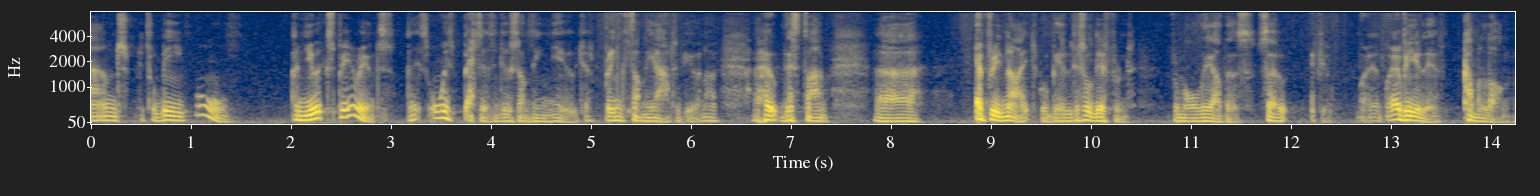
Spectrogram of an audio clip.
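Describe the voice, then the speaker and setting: A man with a very deep, low pitch and a dark, mellow, somewhat breathy tone talks at a fairly quick pace with lively intonation and long, frequent pauses. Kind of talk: casual talk to camera, travel documentary narration. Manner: soft-spoken, relaxed, gentle.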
